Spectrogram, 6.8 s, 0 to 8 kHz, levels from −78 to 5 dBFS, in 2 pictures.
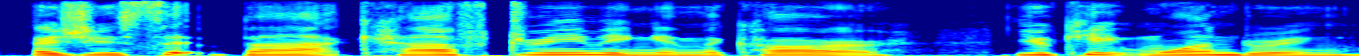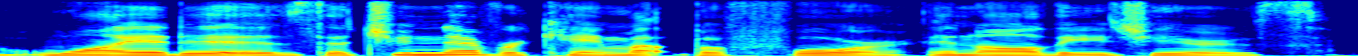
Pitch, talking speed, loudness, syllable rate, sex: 200 Hz, 220 wpm, -17 LUFS, 5.1 syllables/s, female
